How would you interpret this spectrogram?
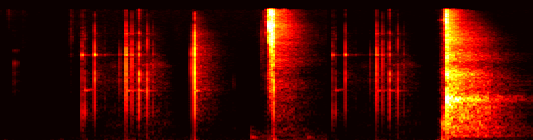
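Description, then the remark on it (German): A few small clicks and rattles of handling, then the cap of a bottle of Fever-Tree tonic water twists off with a sharp pressurized pop and a loud fizzing hiss that fades out. “Ja, und auf jeden Fall, jetzt machen wir uns ein Fever Tree auf.”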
